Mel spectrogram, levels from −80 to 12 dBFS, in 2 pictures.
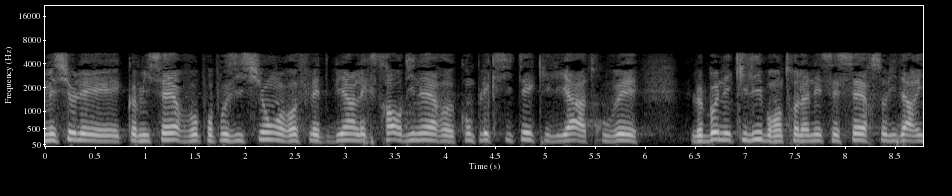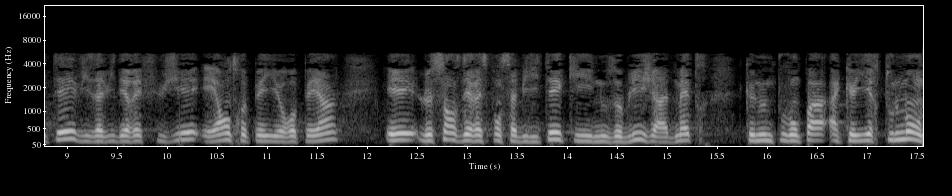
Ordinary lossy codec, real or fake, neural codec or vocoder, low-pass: none; real; none; 5.4 kHz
